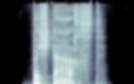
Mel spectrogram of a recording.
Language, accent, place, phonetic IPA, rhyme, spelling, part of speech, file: German, Germany, Berlin, [bəˈʃtaːxst], -aːxst, bestachst, verb, De-bestachst.ogg
- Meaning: second-person singular preterite of bestechen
